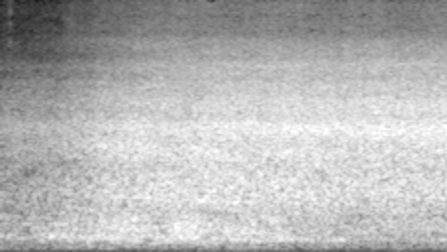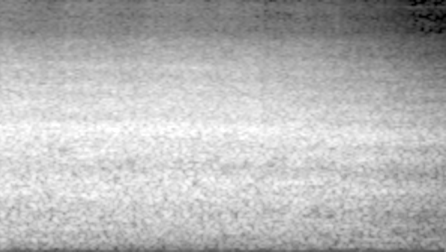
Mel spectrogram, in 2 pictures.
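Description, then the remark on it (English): A steady, dense rumbling roar of a train at a railway station in Sweden with commuters, as the short day gives way to night, fading in at the start and easing off at the end, with no voices. “So what hope of relief is there for these commuters at a railway station as the short Swedish day rapidly gives way to night?”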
